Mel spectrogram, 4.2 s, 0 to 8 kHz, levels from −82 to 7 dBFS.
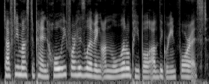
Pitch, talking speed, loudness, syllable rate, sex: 190 Hz, 215 wpm, -17 LUFS, 5.4 syllables/s, female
